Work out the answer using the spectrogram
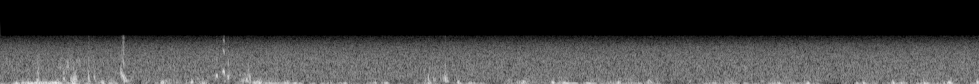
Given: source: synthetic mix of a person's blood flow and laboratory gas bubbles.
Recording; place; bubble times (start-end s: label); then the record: Doppler ultrasound of blood flow; precordium
0.52-0.99 s: bubbles
1.20-1.35 s: bubbles
2.13-2.33 s: bubbles
2.39-2.55 s: bubbles
4.25-4.51 s: bubbles
From the record:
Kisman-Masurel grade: 123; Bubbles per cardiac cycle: 1 to 2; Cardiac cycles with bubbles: 10 to 50%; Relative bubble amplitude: loud (0.450 to 0.775); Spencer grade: 2 (many but less than half of the cardiac periods contain bubble signals, singularly or in groups); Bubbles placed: anywhere in the cardiac cycle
